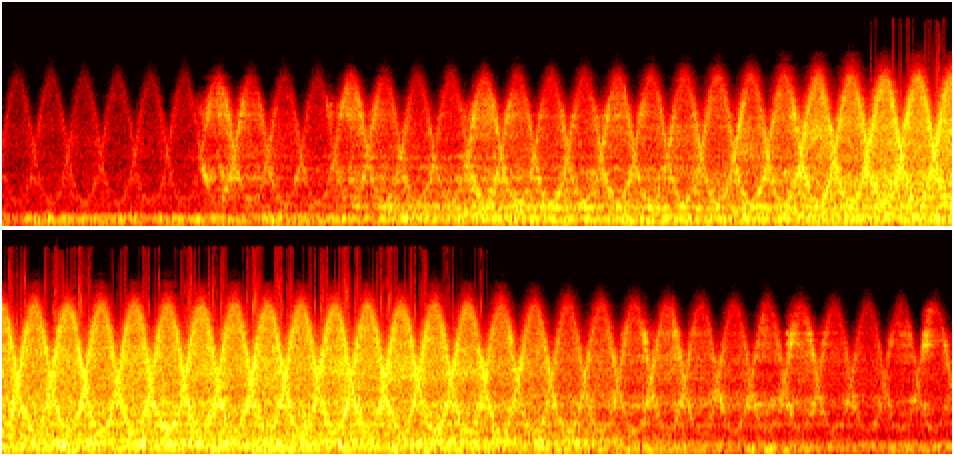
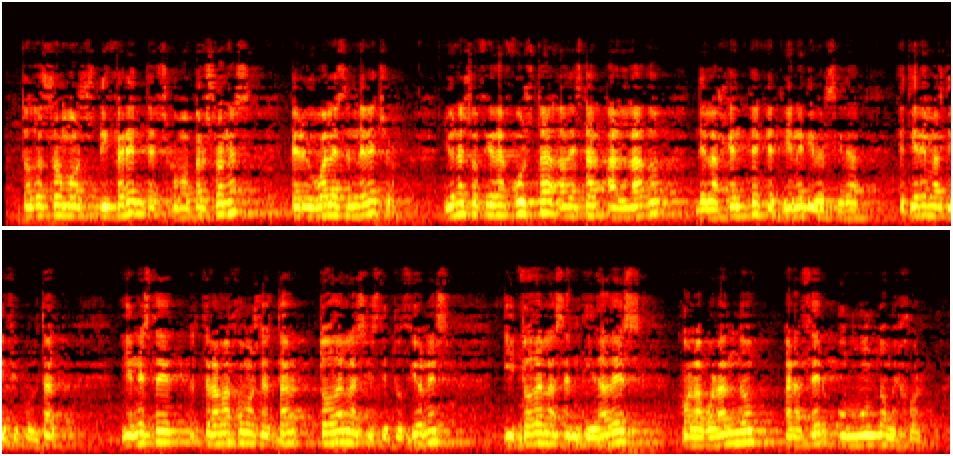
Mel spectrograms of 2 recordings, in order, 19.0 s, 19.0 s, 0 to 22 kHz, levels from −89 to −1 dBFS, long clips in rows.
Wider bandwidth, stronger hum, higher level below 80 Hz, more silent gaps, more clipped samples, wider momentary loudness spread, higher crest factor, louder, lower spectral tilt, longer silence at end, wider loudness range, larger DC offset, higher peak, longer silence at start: first, 16.5 kHz vs 12 kHz; neither; first, -32 dBFS vs -58 dBFS; neither; neither; first, 18 LU vs 11 LU; about the same, 16 dB vs 18 dB; first, -15 LUFS vs -22 LUFS; second, -4 dB/octave vs -5.5 dB/octave; about the same, 0 s vs 0 s; first, 15 LU vs 3 LU; neither; first, 0 dBFS vs -4 dBFS; second, 0 s vs 0.2 s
